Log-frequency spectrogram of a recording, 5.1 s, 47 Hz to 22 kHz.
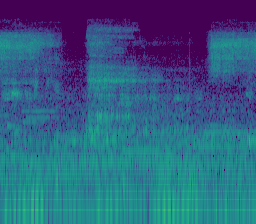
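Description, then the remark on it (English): Slow, deep breaths, each about 7 seconds long, are drawn in through the nose, airy and hissing. They come in long waves with short pauses between them. The breathing is fairly loud, with no talking. “Exhale, inhale through your nose. Deep, about 7 seconds.”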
